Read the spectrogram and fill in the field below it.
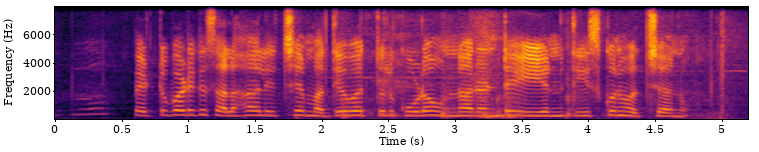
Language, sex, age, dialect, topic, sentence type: Telugu, female, 18-24, Utterandhra, banking, statement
